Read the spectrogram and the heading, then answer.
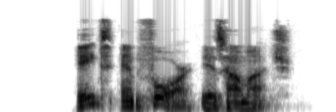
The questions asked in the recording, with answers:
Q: Eight and four is how much?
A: 12.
